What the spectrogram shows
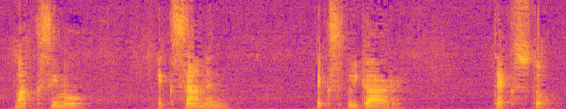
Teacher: Okay, in most Spanish words, the letter X has a pronunciation similar to that of the X in the English word taxi or exit. Something like a K and an S pronounced together. Some examples, maximo, examine, explicar, texto.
